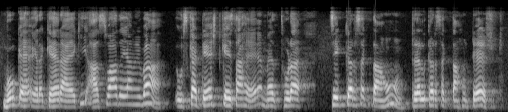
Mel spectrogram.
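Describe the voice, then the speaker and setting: A man with a warm, fairly high voice teaches a Sanskrit play, reading each line and then slowly explaining it in Hindi. The recording is dull and lo-fi.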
